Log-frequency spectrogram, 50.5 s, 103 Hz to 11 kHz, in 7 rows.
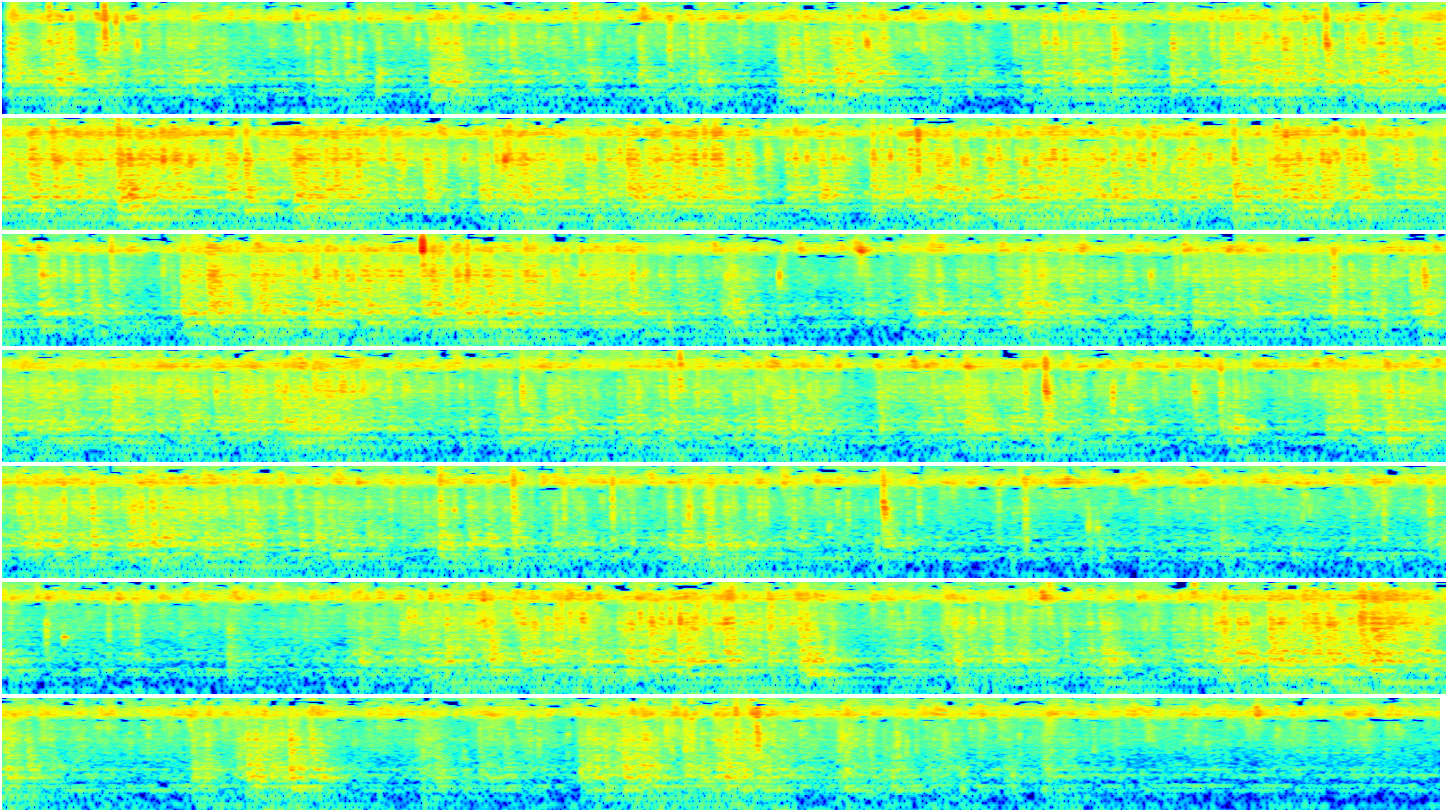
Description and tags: Raindrops on Window
Raindrops hitting my bedroom window.
Recorded in Carson, CA. Used a Zoom H6 with the XY attachment and windscreen on, pressed mics against window for a contact recording. This was done in order to capture full resonance of the glass.
(Geotag is not at my actual address, but a nearby location.)
Drips, Field-Recording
